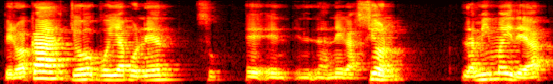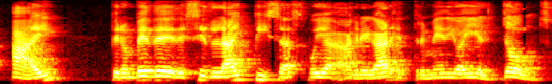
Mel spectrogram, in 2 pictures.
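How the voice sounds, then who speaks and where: A man's voice: medium pitch, a little slow, fairly bright tone. A man with a Chilean Spanish accent teaching English to adults, walking patiently through a worksheet and checking in with his students often. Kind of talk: explaining a worksheet. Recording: dull, roomy lo-fi sound.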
